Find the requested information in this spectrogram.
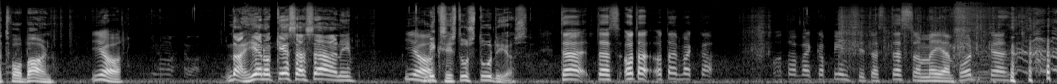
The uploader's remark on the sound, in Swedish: Men inte till nattgaraget under huset, utan långt ut på strandkanten. Podden är denna gång inspelad bland pöbeln ute på Råholmen i Helsingfors, och samtidigt live-streamad till våra glada följare för maximal interaktion med vildsinta actiondårar.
